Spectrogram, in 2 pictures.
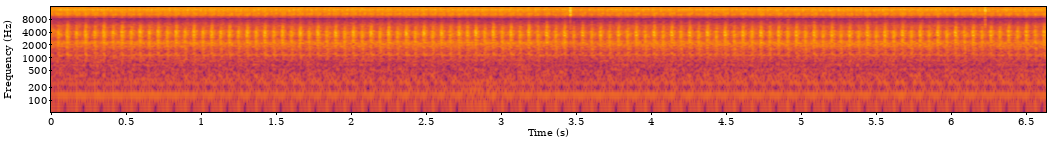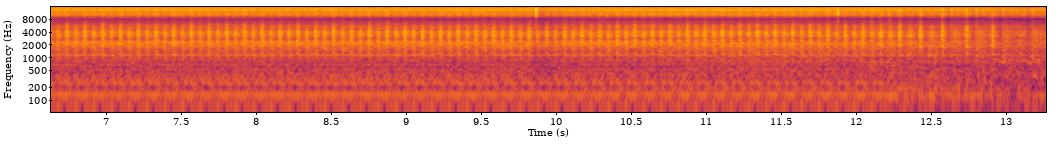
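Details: Turbo Honda Civic (R18 turbo kit) after engine failure, leak-down test fine: light regular tapping knock about twice a second over a slightly uneven idle, timing chain throwing oil; knock source unclear, misfire and check engine light followed.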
